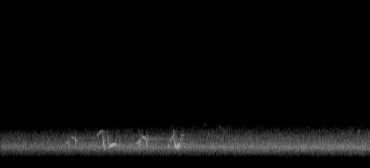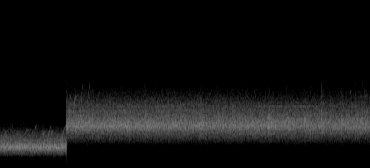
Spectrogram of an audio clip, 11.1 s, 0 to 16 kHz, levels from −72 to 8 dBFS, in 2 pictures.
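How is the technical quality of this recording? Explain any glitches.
The recording has one serious glitch that runs from about 6.54 s to the end of the clip.

From 6.54 s onward the audio is read two samples at a time, at double speed. The playback treats each pair of samples as a single frame, as if the data held two channels or samples twice as wide, so the material passes at twice its true rate and rises an octave (12 semitones). The sound turns chipmunk-like and hurried. On a spectrogram, every component jumps to double its frequency at 6.54 s. In the waveform, events after that point appear compressed in time.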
